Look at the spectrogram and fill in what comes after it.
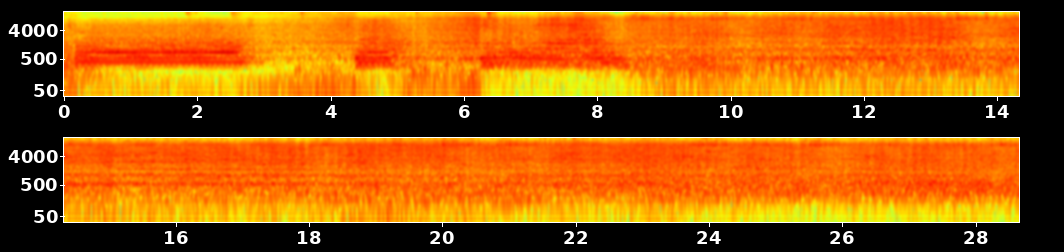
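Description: Freight train locomotive horn sounding a multi-tone chord in a long, a short and a long blast as the train approaches. Then the steady rumble and clickety-clack of covered hoppers and tank cars rolling past close by.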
